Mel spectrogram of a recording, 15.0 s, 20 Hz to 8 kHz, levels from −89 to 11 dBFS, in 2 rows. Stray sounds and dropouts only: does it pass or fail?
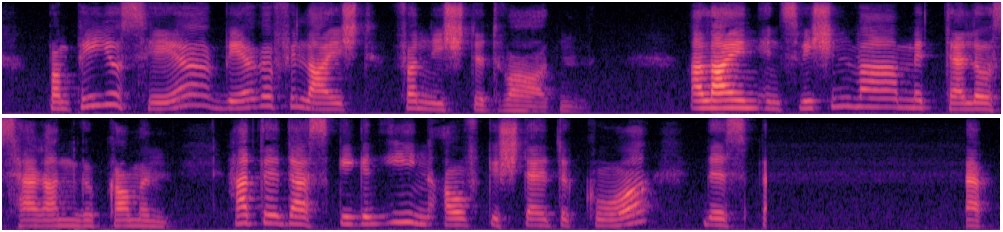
pass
